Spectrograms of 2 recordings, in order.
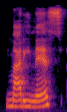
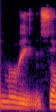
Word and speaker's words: Marines: my handle is at my name is Marines, spelled like the Marine. So my name is Marines.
